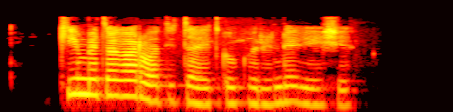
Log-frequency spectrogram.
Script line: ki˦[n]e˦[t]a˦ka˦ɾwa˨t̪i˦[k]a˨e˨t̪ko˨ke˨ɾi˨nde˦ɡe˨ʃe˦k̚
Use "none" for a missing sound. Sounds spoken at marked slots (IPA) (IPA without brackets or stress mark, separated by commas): m, t, t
